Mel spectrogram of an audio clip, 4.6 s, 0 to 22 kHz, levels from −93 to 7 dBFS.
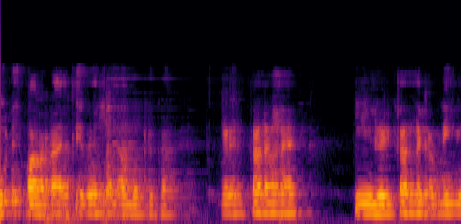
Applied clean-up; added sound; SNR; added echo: neural mask model DeepFilterNet 3.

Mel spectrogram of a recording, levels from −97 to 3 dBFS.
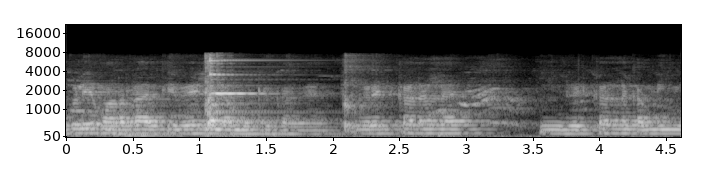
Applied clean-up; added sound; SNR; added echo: none; Keyboard (musical); 2 dB; reverberation time 0.8 s.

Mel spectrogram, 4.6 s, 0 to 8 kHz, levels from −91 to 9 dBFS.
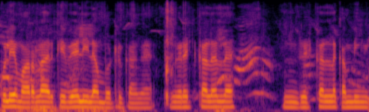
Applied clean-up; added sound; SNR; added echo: none; none; none; none.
